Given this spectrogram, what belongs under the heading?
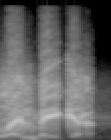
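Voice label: Speech Russian; Allied Flight; AirDefence; Linebacker; DCS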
